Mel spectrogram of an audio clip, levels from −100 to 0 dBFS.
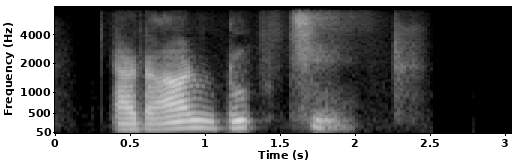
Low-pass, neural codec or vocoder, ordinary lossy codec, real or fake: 7.2 kHz; codec, 16 kHz, 0.5 kbps, FunCodec, trained on Chinese and English, 25 frames a second; Opus, 64 kbps; fake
